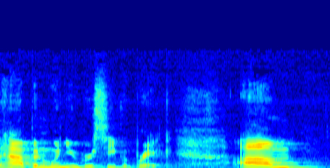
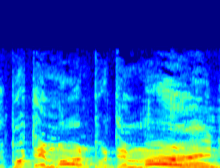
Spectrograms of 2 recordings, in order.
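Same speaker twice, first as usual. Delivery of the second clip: put-on very high, loud, insistent old man; eager, loud, squeaky-high pleading; eager old shoemaker; 10 dB louder than usual. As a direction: urge it excitedly in a high character voice. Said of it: "he said eagerly".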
